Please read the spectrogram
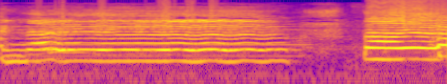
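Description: A woman chanting Khmer smot, the sung recitation of Buddhist verse, holding one long steady note. She breaks off briefly about a second and a half in, then comes back in on a higher note.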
